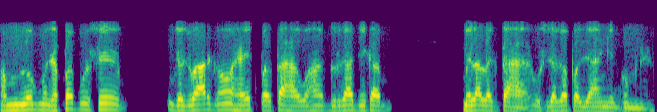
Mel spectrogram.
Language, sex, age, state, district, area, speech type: Hindi, male, 30-45, Bihar, Muzaffarpur, rural, conversation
